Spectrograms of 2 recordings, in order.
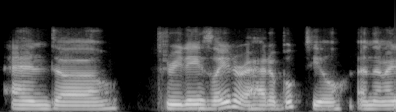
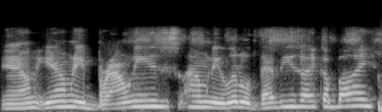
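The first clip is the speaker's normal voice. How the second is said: higher-pitched imitation of an excited little kid; thrilled Irish kid; 6 semitones higher than usual. Irish kid dreaming of twenty dollars' treats, imitated thrilled child. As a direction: gush like a little boy with riches. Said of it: "Irish kid would just be like".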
